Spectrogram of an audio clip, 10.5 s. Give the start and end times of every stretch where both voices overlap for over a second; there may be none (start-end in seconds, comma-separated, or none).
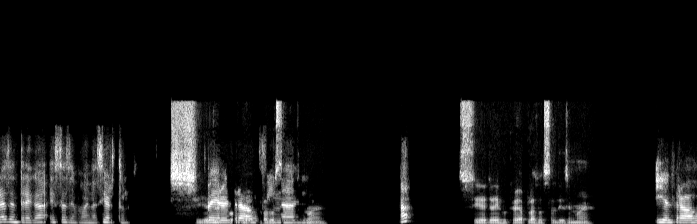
3.1-4.4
